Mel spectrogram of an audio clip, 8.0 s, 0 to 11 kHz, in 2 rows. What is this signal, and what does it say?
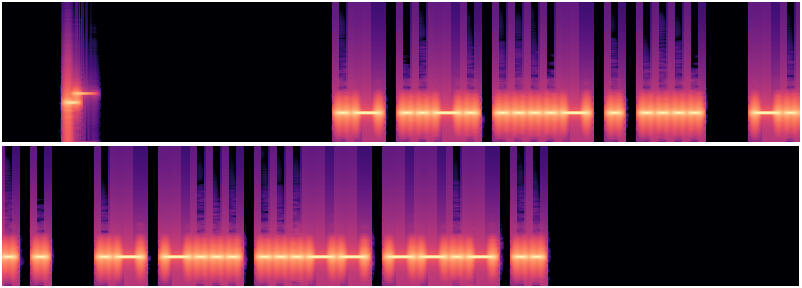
Morse code, heard as a keyed tone, about 30 wpm, 700 Hz. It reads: AF4EH DE AB3QI
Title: USA Callsign DE Callsign - 5 Characters - 30wpm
